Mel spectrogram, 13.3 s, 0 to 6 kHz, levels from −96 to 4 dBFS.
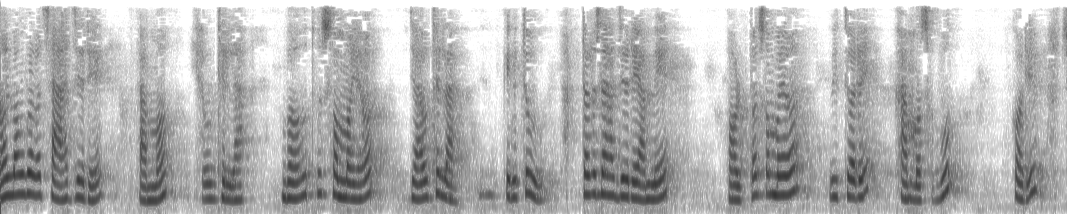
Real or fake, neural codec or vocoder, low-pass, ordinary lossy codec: fake; codec, 16 kHz in and 24 kHz out, 0.8 kbps, FocalCodec, streaming, 65536 codes; 5.4 kHz; MP3, 24 kbps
